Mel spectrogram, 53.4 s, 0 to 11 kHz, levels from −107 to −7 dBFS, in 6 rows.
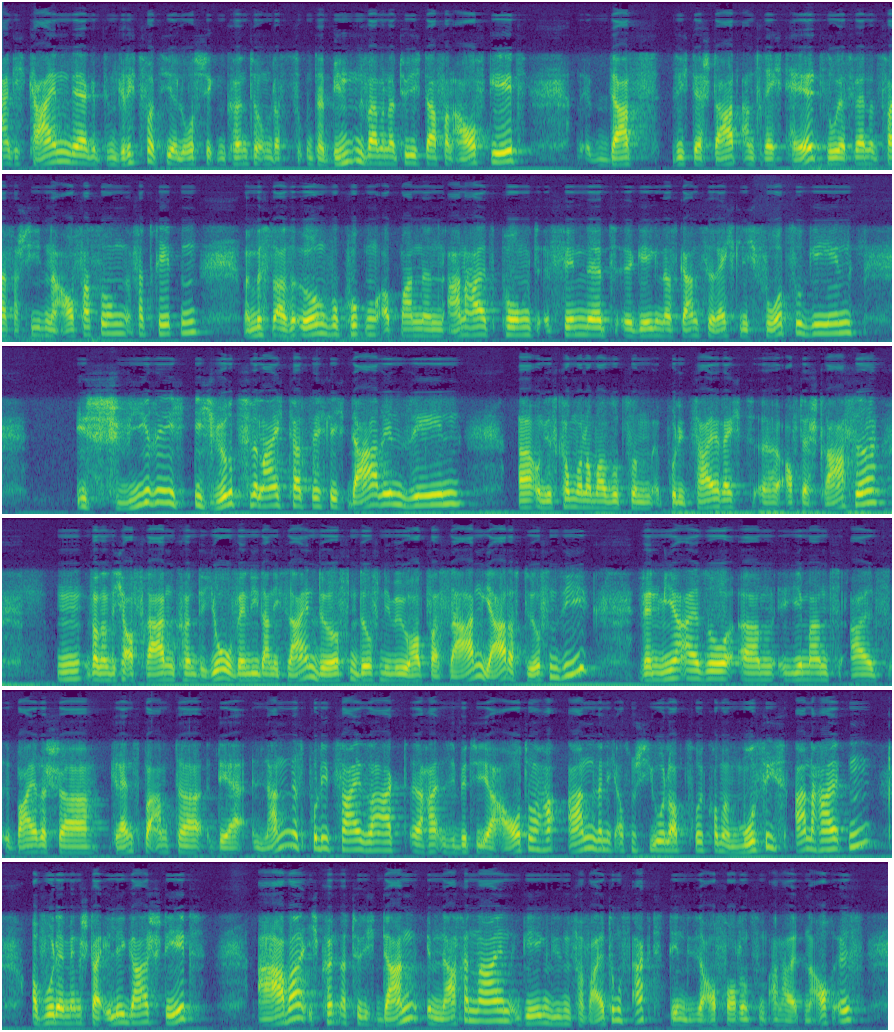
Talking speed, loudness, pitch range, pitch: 160 wpm, -21 LUFS, 135-195 Hz, 155 Hz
